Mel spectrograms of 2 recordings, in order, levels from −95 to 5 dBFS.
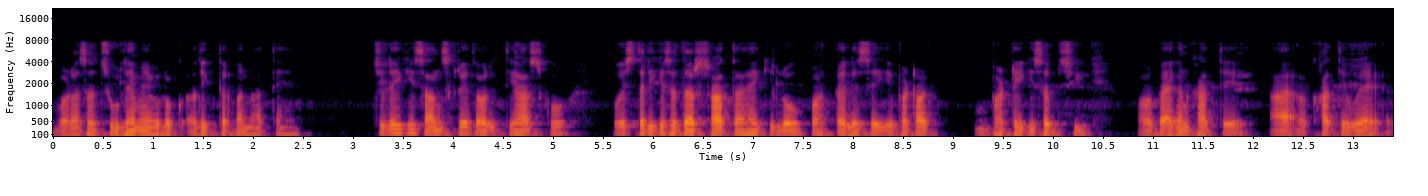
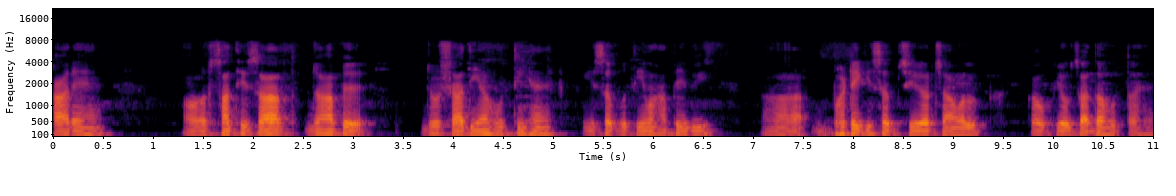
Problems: constant background noise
